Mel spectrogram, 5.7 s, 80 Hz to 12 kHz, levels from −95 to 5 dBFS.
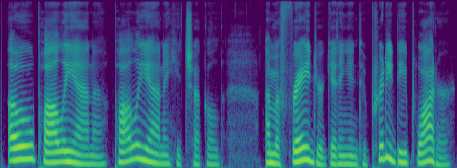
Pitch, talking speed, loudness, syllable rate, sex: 195 Hz, 135 wpm, -16 LUFS, 4.8 syllables/s, female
